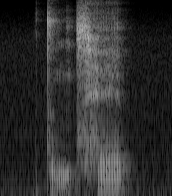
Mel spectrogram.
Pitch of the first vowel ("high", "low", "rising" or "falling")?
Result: low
